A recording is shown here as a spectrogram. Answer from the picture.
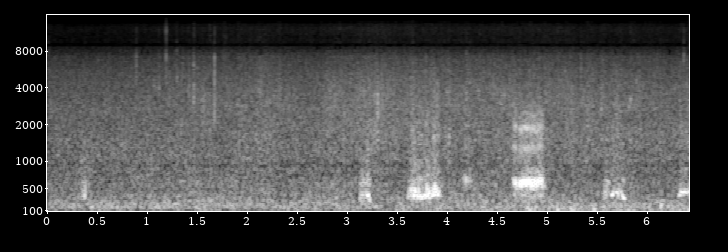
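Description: Australian magpies making a few short, low calls close by: several brief calls in the second half, the loudest two about a second apart, over a steady background hiss.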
